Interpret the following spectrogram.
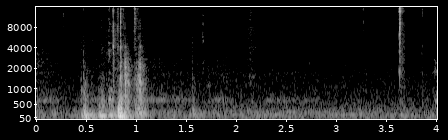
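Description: Quiet room tone at a fly-tying vise, then one short, sharp click near the end as the tying scissors are brought in to trim the wire tag.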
